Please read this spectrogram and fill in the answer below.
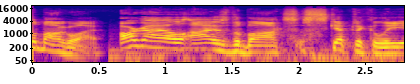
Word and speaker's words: mogwai: Yeah, That's how the white people pronounce it. And we're mogwai, and we're white people. We say mogwai.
